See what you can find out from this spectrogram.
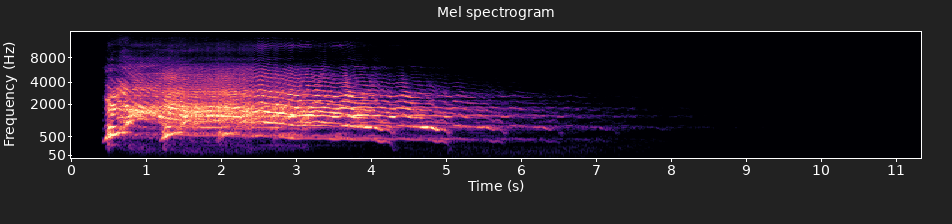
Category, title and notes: Speech > Other
Echo Scream
A scream with a delay.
